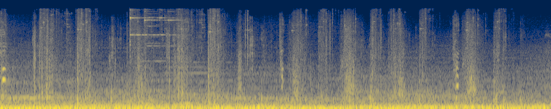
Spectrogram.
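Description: Footsteps patter quickly on stone, echoing faintly.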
